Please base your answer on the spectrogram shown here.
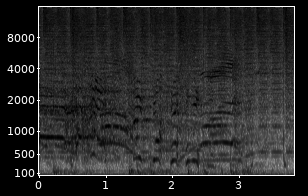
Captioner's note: player murmurs; upbeat techno music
